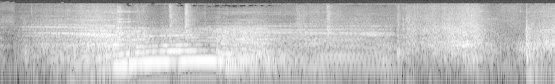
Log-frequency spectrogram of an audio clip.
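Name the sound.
cows mooing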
